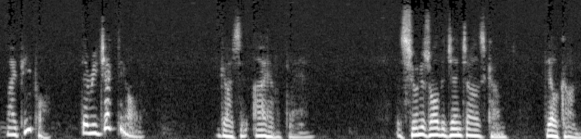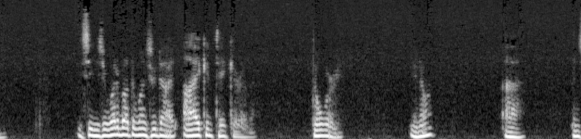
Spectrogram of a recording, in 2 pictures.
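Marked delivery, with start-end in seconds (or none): none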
